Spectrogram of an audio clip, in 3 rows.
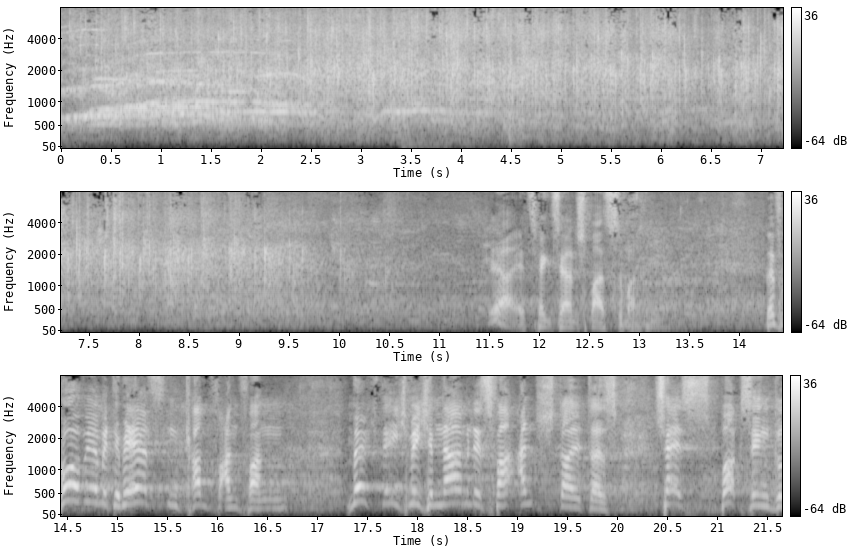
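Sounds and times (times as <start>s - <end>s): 
people whooping: 0.0s - 4.8s
crowd applauding: 0.0s - 10.3s
speech: 11.7s - 13.4s, 14.3s - 21.6s.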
